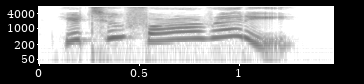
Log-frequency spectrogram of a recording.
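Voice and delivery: high-pitched, pleading complaint; plaintive protest. Acted. Friend objects to her moving farther away, plaintive protest.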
